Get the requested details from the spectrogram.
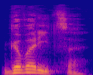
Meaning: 1. (expressing something to talk about) 2. passive of говори́ть (govorítʹ)
- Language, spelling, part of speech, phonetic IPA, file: Russian, говориться, verb, [ɡəvɐˈrʲit͡sːə], Ru-говориться.ogg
